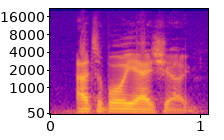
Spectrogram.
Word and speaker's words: Adebayo: But is Adebayo? No? – Adebayo, I think it's pronounced.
